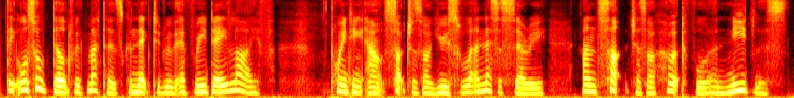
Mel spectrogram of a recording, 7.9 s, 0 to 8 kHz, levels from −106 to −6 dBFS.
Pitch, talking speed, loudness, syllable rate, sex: 190 Hz, 190 wpm, -20 LUFS, 6.0 syllables/s, female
